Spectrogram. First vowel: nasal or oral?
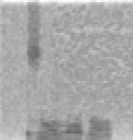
nasal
